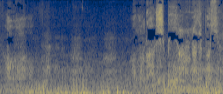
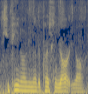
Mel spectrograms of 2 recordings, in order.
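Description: First: Shocked whisper; hushed whisper. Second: Loud, low-pitched report; loud announcement. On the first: Owner telling viewers about the dog peeing, whispered. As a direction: whisper it so nobody nearby hears. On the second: Owner repeating the dog news to viewers, loud and low. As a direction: say it out loud to everyone. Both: Real, not acted.

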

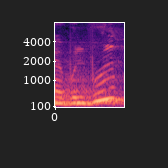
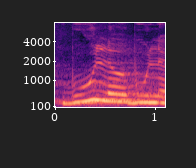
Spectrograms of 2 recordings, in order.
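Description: First: Said in the usual way. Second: बुल, बुल drawn out in parts; syllable by syllable. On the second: Shown as a demonstration. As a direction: sound out बुल, बुल piece by piece. (बुल, बुल तोड़-तोड़ कर) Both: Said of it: "फिर ये सारे बोलने".

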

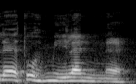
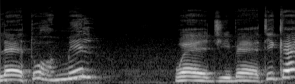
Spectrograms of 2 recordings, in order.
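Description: First: لا تهملن said slowly with a doubled nun at the end; with the emphatic nun. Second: لا تهمل said plainly with final lam, no nun; تهمل ends on a bare lam; without the nun. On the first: Teacher gives the emphatic form to the class, with the nun drawn out. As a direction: stretch the نّ of تهملن. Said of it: "ويجوز أن أقول". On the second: Teacher gives the plain form of the verb to the class, without the nun. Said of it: "يجوز أن أقول". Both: Shown as a demonstration.

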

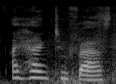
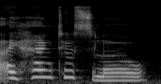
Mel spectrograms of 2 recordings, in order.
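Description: First: Said in the usual way. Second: Slow, drawn-out turtle delivery; leisurely turtle drawl. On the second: Acted. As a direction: drag the words out sluggishly.

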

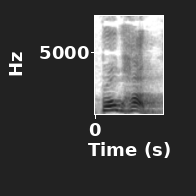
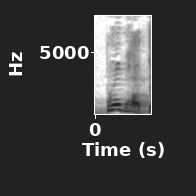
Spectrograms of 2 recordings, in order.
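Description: First: প্রভাত as "prawbhat", higher and louder; as-written vowel. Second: প্রভাত as "probhat"; closed "o" after pr in প্রভাত; correct spoken vowel. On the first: Teacher reads the spelling, প্রভাত with open "aw". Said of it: "লিখছি". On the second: Teacher models pronunciation, প্রভাত with closed "o". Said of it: "একটা ও চলে আসলো". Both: Shown as a demonstration.

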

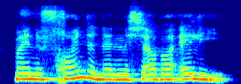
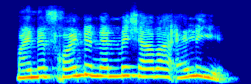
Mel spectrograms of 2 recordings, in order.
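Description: First: A hint of a young woman, firm on Freunde; lightly voiced Ellie. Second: Much higher mocking echo of her words; mocking mimicry. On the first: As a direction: state it with stubborn pride. Ellie insists on her nickname. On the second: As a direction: ape her in a squeaky voice. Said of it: "äffte ich sie in schriller Tonlage nach".

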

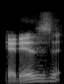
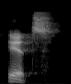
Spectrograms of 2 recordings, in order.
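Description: First: "It is" as two words; uncontracted "It is", is fully voiced; full form. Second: "it's" as one syllable; "it's" ending in a ts sound; contracted form. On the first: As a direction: sound both syllables of "It is". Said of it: "ça, c'est forme complète". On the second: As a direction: merge it and is into "it's". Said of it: "Ça, c'est forme contractée". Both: Shown as a demonstration.

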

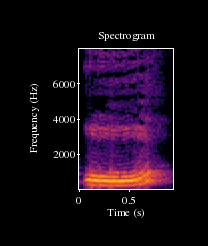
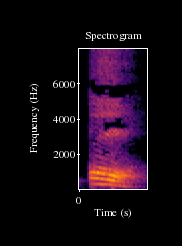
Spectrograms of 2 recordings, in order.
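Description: First: The vowel O said closed, as in "fogo", lips rounded and tight. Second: The vowel O said open, as in "fogos", mouth wider. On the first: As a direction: hold a short closed O, loud. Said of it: "Timbre fechado". (O fechado, como em "fogo") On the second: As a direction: sound an open O, loud. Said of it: "Timbre aberto". (O aberto, como em "fogos") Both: Shown as a demonstration.

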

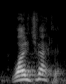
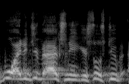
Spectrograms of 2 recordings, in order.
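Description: First: Said in the usual way. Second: Higher, scornful "Why did you vaccinate?" then a sneering "You're so stupid."; mock the patient as if they were dumb; a demo of the wrong, belittling way to ask; condescending put-down. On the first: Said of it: "I say". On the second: Shown as a demonstration. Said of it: "I don't say it like".

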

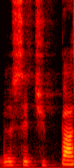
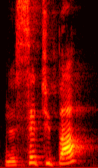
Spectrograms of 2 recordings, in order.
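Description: First: Said in the usual way. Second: Higher, louder repeat, snapping; angry shout. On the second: Acted. Woodcutter shouting at his wife over the baby. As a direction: hammer the question at her.

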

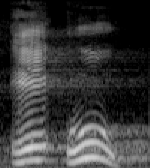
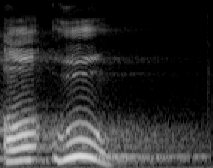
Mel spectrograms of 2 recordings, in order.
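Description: First: E U slow, two stretched vowels; correct diphthong. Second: O U very slow, two stretched vowels; contrasted diphthong. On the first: Teacher giving the right diphthong, E U slowly stretched. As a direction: draw out E, then U, as the right answer. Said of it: "No O U". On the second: Teacher ruling out the wrong diphthong, O U slowly stretched. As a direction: draw out O, then U, emphatically. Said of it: "es E U". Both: Shown as a demonstration.

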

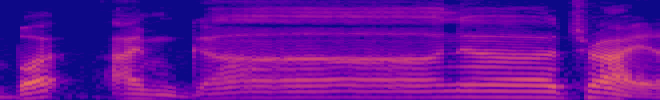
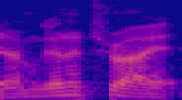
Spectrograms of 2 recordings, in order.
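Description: First: Slow, high and loud; drawn out. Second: Said in the usual way. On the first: Shown as a demonstration. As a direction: stretch every word out.

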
